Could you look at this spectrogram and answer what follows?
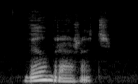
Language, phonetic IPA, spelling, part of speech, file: Polish, [ˌvɨɔˈbraʒat͡ɕ], wyobrażać, verb, LL-Q809 (pol)-wyobrażać.wav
